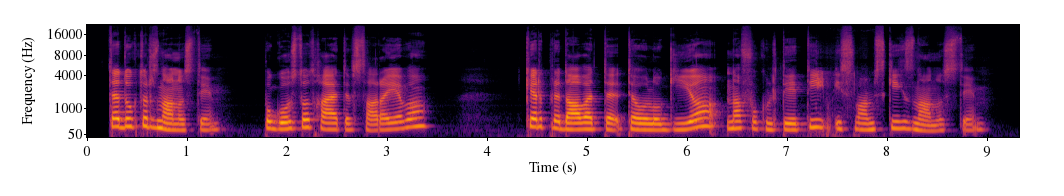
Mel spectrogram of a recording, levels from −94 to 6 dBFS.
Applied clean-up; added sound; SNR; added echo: neural mask model DeepFilterNet 3.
